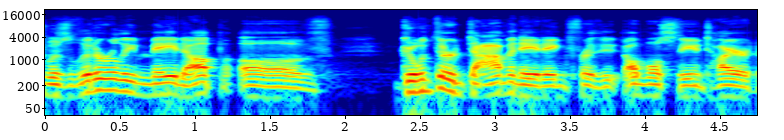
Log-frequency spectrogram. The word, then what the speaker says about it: Gunther: How do you have Gunther, I'm sorry, in the honor of how they pronounce it, Gunther, lose to a single crossroads?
